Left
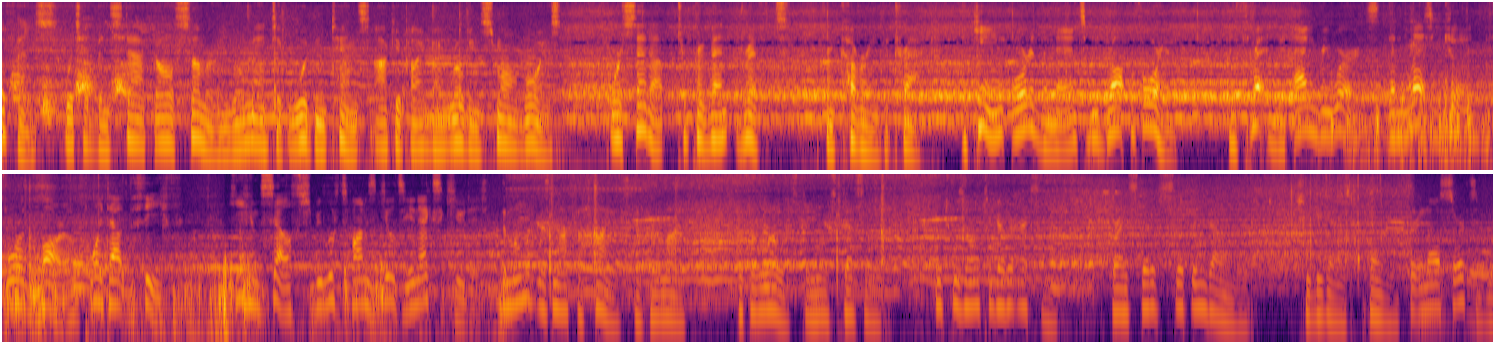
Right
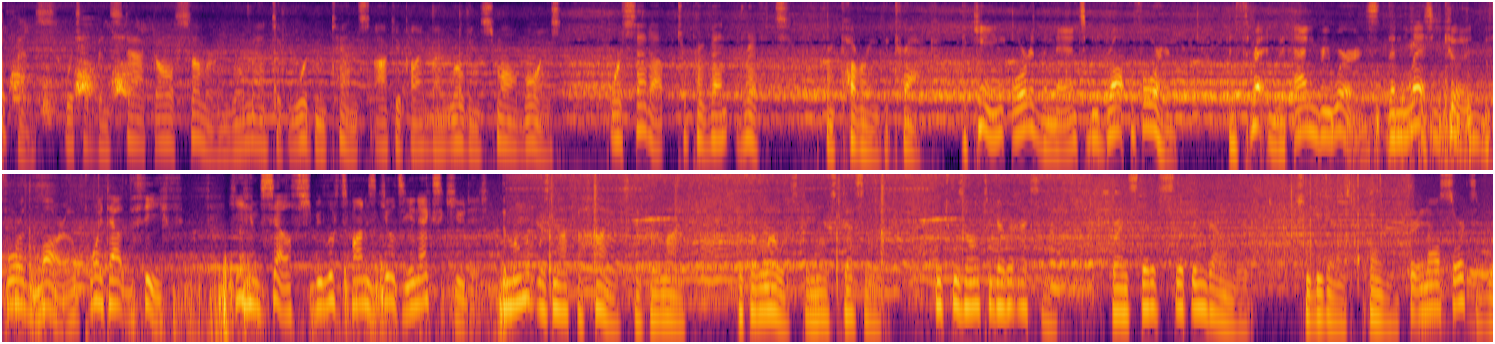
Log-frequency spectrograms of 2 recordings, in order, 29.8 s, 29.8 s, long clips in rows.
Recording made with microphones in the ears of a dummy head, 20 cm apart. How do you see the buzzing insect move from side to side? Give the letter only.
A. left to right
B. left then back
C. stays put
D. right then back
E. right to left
A.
